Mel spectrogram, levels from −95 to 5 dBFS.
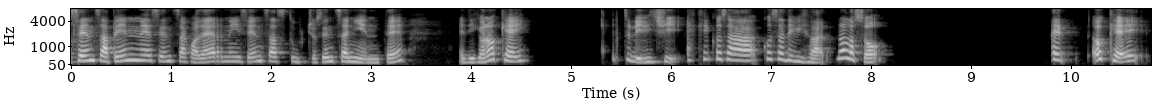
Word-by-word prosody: senza 265 +1 +5
penne, 280 +3 +1
senza 250 -3 -3
quaderni, 235 +4 -1
senza 240 +3 -2
astuccio, 220 -4 -7
senza 230 +3 0
niente 200 +3 -1 0.5
e 190 - -7
dicono: 205 +9 +2
"Okay." 275 -4 +1 0.8
E - - -17
tu 320 - -5
gli 195 -7 +2
dici: 210 +1 -3
"E 305 -1 -11
che 355 - -8
cosa 300 -6 +3
cosa 350 +2 -2
devi 255 -7 -2
fare?" 185 -3 -1
"Non 405 +1 +3
lo 350 - +5
so." 205 -3 0 1.6
E 315 -2 +3 0.3
okay. 270 - +4
245 Hz, 145 wpm, -24 LUFS, 215-290 Hz, 1.6 s, senza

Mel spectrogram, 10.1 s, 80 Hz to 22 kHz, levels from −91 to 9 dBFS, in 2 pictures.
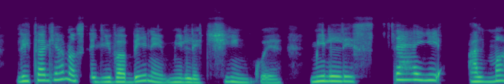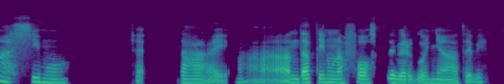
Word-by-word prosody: l'italiano 260 +5 +3
se 210 - -5
gli 195 +1 0
va 195 0 +6
bene 205 -1 +1
1.500-1.600 210 - 0 0.3
al 210 -1 +4
massimo. 190 -7 -2 0.6
Cioè, - - -8 0.3
dai, 160 -1 -3
ma 170 +4 -5
andate 170 +2 +3
in 170 - -1
una 165 0 0
fossa 160 -2 -1
e 175 - +1
vergognatevi. 155 +3 -2
190 Hz, 100 wpm, -25 LUFS, 165-225 Hz, 0.6 s, va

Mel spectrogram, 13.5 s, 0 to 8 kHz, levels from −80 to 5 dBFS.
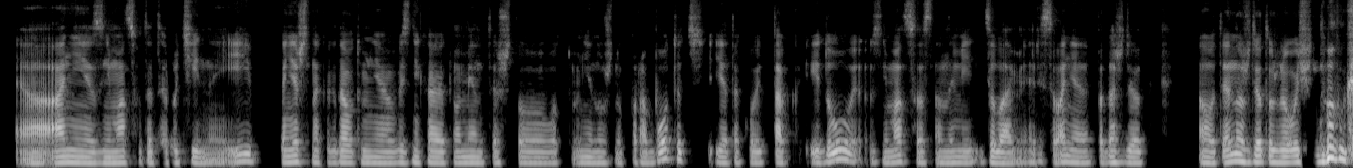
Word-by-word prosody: э, - - -4
а 105 - +5
не 105 -2 +2
заниматься 100 +2 0
вот - - -13
этой 100 0 -5
рутиной. 100 -1 -3
И, 125 +4 0 0.2
конечно, 115 0 0
когда 105 0 0
вот 105 0 -4
у - - -1
меня 100 -1 0
возникают 100 0 -1
моменты, 100 -1 -2
что 100 0 -3
вот 100 +1 -5
мне 105 0 -2
нужно 100 -1 -5
поработать, 150 - -2
я 105 -1 -2
такой: 100 0 -5
"Так, 100 0 -2
иду, 140 +9 +3
э, - - -7
заниматься 110 +2 -2
основными 100 +1 -2
делами. 100 -3 0
Рисование 115 -4 -1
подождёт". 105 -1 -1 0.5
Вот 100 -1 +1
и - - +4
оно 130 +3 +6
ждёт 115 +1 +3
уже 110 -1 +4
очень 115 +2 +1
долго. 170 +1 +9
105 Hz, 165 wpm, -23 LUFS, 100-110 Hz, 0.5 s, долго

